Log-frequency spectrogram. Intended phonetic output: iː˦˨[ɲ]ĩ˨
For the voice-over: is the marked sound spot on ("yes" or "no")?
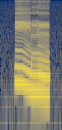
no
